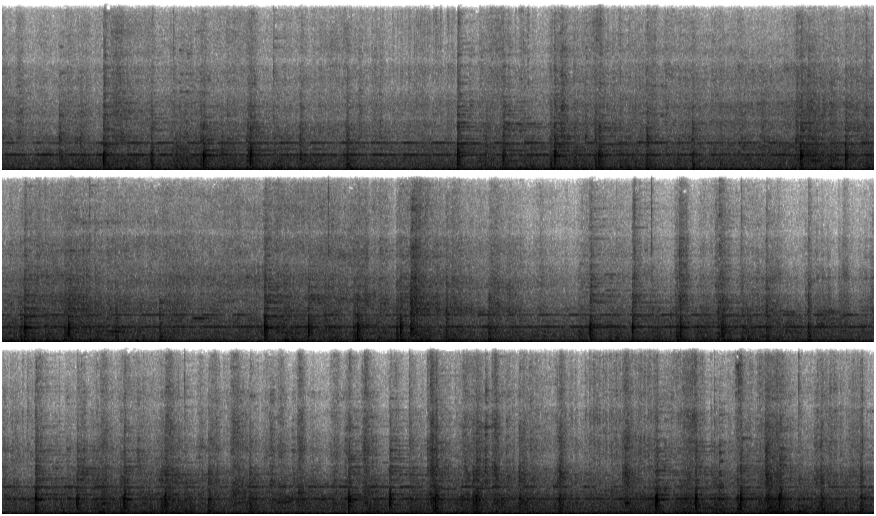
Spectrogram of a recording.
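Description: Loaded freight hopper cars rolling past close by. Steel wheels click over the rail joints on a steady low rumble, with a thin high ring held throughout.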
